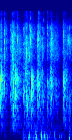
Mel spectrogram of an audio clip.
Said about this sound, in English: Let's give the Lord a round of applause real quick.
